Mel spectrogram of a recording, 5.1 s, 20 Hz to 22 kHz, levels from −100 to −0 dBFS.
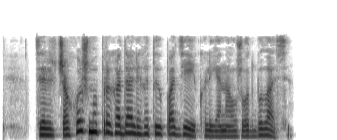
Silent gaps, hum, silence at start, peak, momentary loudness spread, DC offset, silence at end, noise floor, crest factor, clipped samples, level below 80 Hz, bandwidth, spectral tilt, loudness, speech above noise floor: none; none; 0.55 s; -2 dBFS; 10 LU; under 0.1%; 0.8 s; under -90 dBFS; 16 dB; under 0.1%; -56 dBFS; 7.8 kHz; -6 dB/octave; -17 LUFS; over 74 dB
